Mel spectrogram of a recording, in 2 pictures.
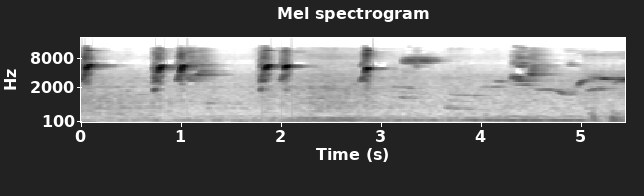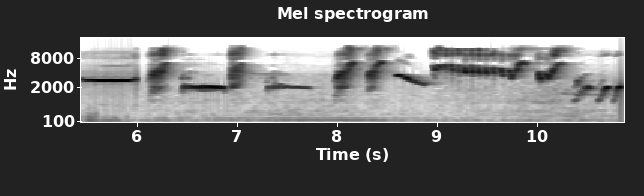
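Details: Borneo white-rumped shama singing actively: sharp high chips and clear whistled notes, then a lively run of varied rising and falling whistles with squeaky phrases, over a soft low rumble.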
